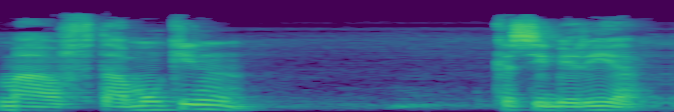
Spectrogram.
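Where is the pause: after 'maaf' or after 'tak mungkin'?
after mungkin. The pause comes after the third word. There is no pardon; the person is exiled. "maknanya adalah keputusan hukuman pembuangan ke Siberia"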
